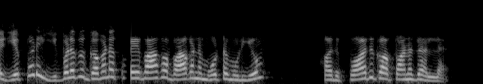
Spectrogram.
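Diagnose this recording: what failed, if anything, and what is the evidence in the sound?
Network stage: a handover gap cuts the speech to silence from 1.23 to 1.31 s, about 80 ms. Its quick fade into silence and clean restart distinguish it from concealed packet loss, which would smear or repeat sound.

Codec stage: fallback to narrowband begins at 1.31 s, right after the gap. Clear wideband HD Voice gives way to nothing above 4 kHz until the end, and the sound turns rougher, which fits a low-rate narrowband mode rather than a simple low-pass filter.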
